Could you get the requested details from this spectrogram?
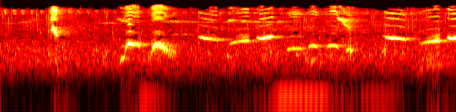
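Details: Master song of a white-rumped shama used to train and lure murai batu, with nature sounds and running water: scattered whistled slurs and a sharp high note, with soft low hums in the middle.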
